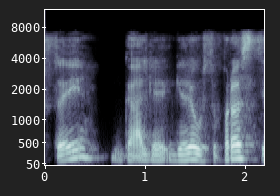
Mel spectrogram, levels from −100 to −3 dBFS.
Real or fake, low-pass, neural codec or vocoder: fake; 7.2 kHz; codec, 16 kHz, 4 kbps, X-Codec, WavLM features, trained on Multilingual LibriSpeech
